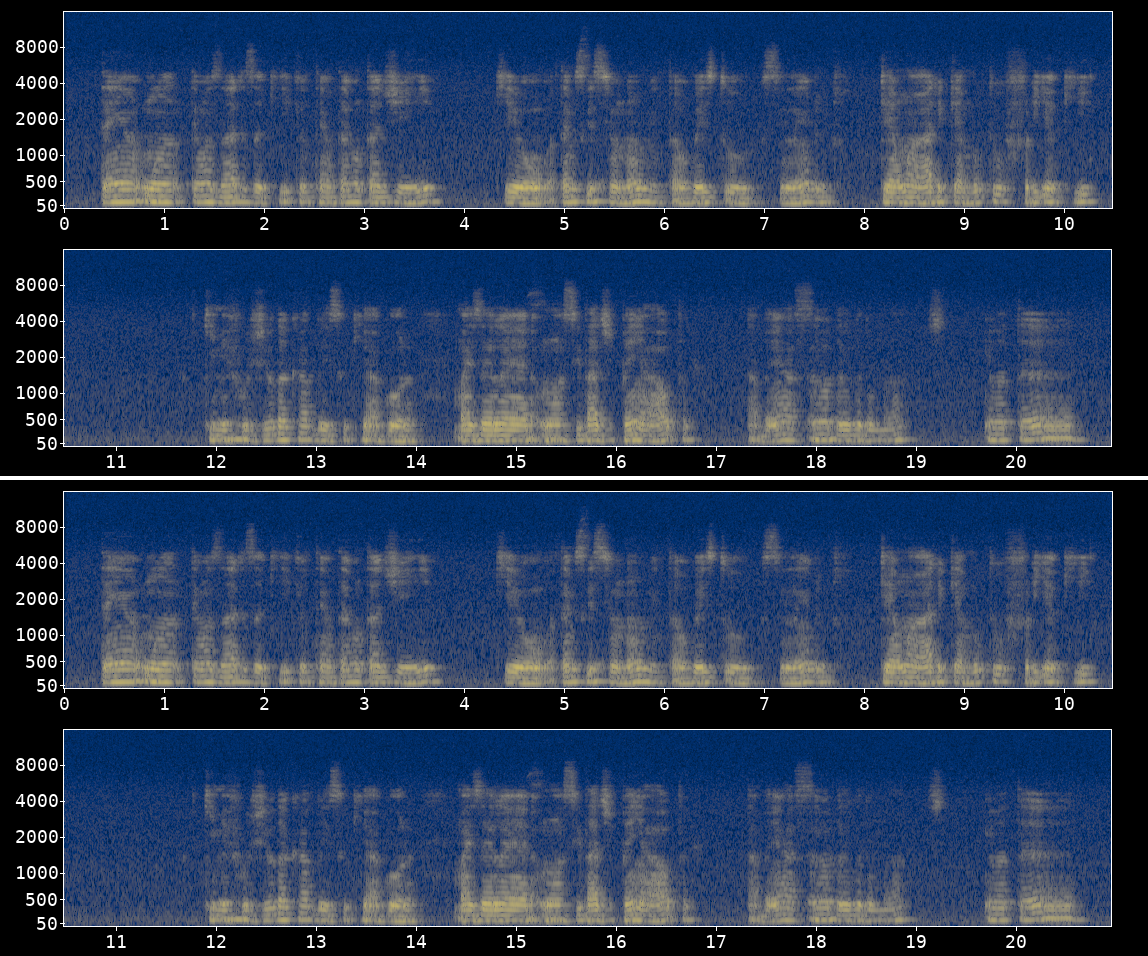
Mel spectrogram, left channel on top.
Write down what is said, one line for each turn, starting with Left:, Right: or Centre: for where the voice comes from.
Left: Tem a-
Right: Uhum,
Left: uma, tem umas áreas aqui que eu tenho até vontade de ir, que eu até me
Right: sim,
Left: esqueci o nome, talvez tu se lembre, que é uma área que é muito fria aqui. que me
Right: uhum,
Left: fugiu da cabeça aqui agora, mas ela é
Right: sim,
Left: uma cidade bem alta, tá bem acima
Right: aham.
Left: do nível do mar. Eu até,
